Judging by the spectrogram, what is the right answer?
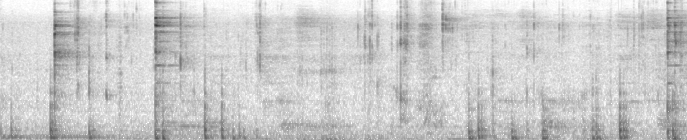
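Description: A person eating fried noodles with a spoon: chewing, with irregular sharp clinks of the metal spoon on the ceramic plate, the loudest about a second and a half in.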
